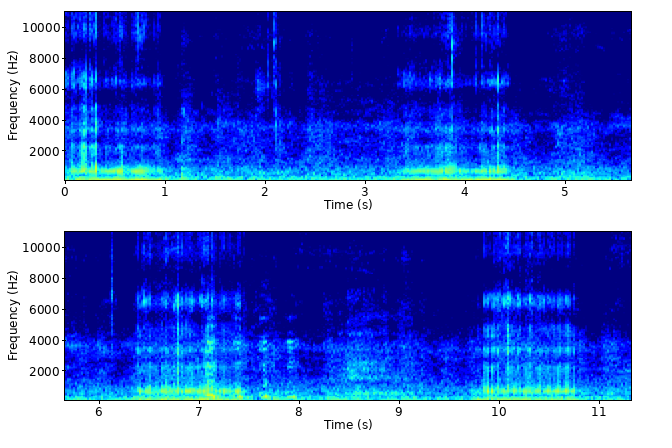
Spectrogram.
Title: cute little puppy snoring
